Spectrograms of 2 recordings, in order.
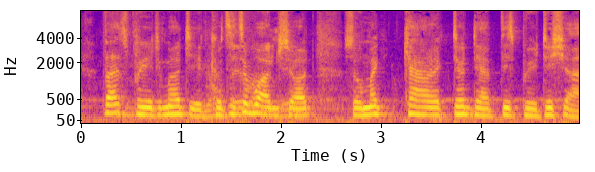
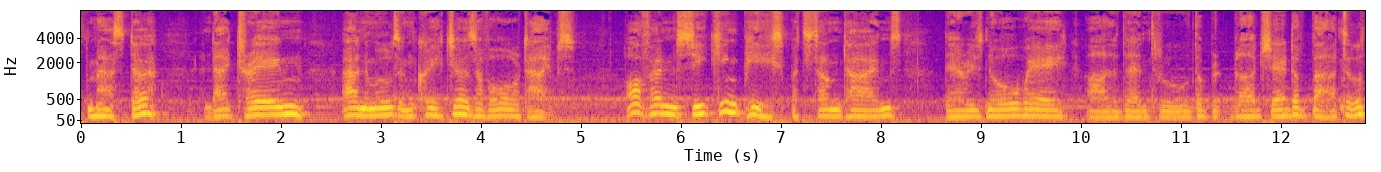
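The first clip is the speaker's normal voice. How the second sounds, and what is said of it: Speaks in a put-on accent. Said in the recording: “I'm sticking with the accent.”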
